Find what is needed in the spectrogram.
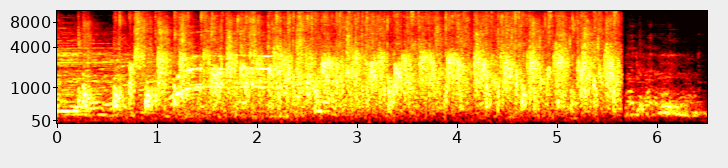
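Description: A singer's last held note ending, then a small audience applauding, which cuts off suddenly near the end.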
